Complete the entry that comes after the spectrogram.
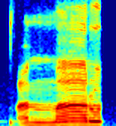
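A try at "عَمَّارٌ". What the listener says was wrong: Di harokat akhirnya dibaca. Harokat akhirnya dibaca coba.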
